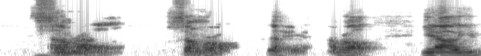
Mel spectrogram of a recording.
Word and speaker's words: Sumrall: Am I pronouncing that right? Sell. summer roll.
